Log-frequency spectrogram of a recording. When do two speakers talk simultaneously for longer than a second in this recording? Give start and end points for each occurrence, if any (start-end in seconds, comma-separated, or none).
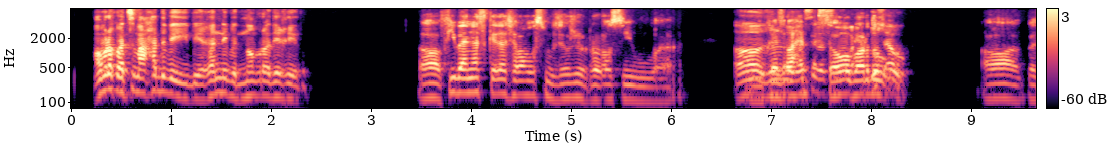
6.7-8.3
